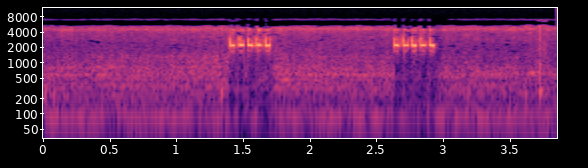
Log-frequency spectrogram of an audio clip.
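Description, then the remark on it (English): Two quick bursts of five rapid high electronic beeps, the tones of two quarters dropped into a Quest payphone to pay for a local call, separated by about a second over a steady low line hum. “Did you want to pay with coins? Sure. Okay, just go ahead and put it in.”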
